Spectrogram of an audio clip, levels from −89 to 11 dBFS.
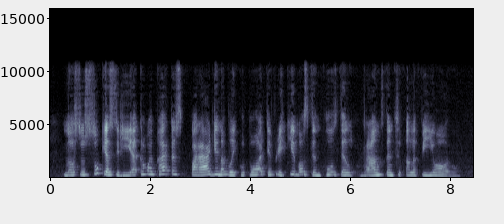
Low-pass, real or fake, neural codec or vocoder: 10.8 kHz; fake; codec, 24 kHz, 0.9 kbps, WavTokenizer, small release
